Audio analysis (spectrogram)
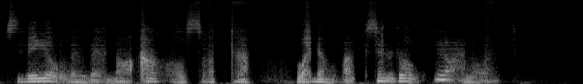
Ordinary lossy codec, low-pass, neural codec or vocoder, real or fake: none; none; codec, 44.1 kHz, 0.9 kbps, DAC; fake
